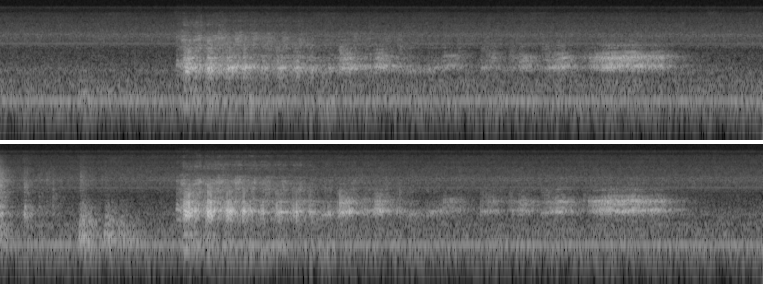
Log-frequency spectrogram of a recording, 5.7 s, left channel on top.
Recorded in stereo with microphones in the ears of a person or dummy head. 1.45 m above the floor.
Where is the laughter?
15° right (ahead or behind), 0.5 m; by 5.1 s 55° right (ahead or behind), 3.5 m.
